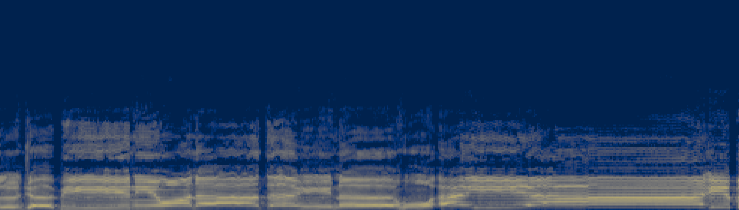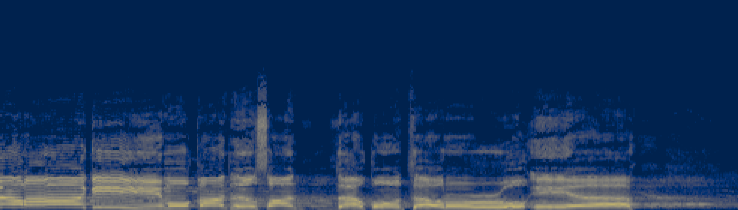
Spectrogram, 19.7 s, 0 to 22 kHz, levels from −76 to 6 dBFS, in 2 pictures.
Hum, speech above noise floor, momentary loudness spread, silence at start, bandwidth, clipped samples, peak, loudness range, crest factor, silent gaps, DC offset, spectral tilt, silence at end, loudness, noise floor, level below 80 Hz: none; 22 dB; 6 LU; 0 s; 13 kHz; under 0.1%; -8 dBFS; 3 LU; 14 dB; none; under 0.1%; -1.5 dB/octave; 0.35 s; -20 LUFS; -43 dBFS; -80 dBFS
